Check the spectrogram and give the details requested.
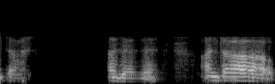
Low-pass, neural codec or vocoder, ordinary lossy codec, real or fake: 3.6 kHz; vocoder, 24 kHz, 100 mel bands, Vocos; none; fake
